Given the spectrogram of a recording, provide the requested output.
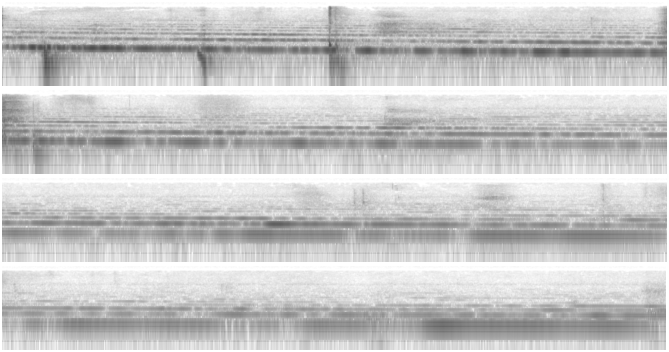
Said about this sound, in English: The noon whistle just went off. Sorry, I couldn't quite hear you.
